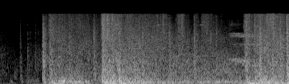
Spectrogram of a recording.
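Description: Gunfire erupts in a Fortnite match: a few quick shots, then a loud, sustained barrage of rapid fire and explosive bursts that keeps pounding, close and without speech.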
